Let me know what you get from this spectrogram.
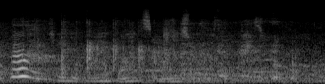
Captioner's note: applause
